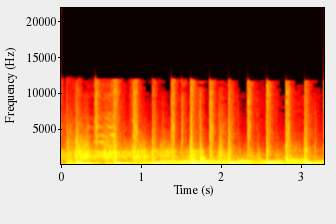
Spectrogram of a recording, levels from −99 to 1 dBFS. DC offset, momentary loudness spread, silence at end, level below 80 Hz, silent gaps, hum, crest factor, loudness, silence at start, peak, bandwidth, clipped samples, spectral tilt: under 0.1%; 3 LU; 0 s; -20 dBFS; none; none; 14 dB; -17 LUFS; 0 s; -2 dBFS; 12.5 kHz; under 0.1%; -5.5 dB/octave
